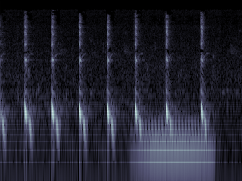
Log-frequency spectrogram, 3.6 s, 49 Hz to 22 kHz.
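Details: Young and wild watercock calls mixed together, March: steady series of clipped, falling knocks roughly every 0.4 seconds, with a low humming drone underneath for about a second near the end.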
